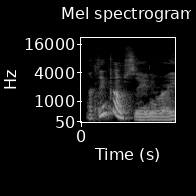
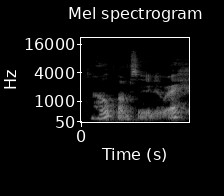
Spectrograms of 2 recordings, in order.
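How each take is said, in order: First: Said in the usual way. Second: Soft, unvoiced doubtful aside; whispered worry. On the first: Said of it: "unsure of pronunciation". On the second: Real, not acted. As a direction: mutter it to yourself. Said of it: "repeats doubt in a whisper".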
